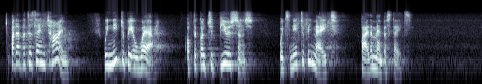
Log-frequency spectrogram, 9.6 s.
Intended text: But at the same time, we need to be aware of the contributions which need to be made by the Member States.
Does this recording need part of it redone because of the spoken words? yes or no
no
